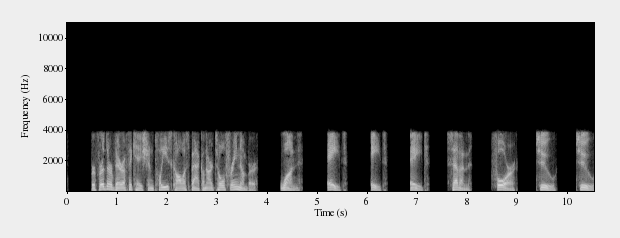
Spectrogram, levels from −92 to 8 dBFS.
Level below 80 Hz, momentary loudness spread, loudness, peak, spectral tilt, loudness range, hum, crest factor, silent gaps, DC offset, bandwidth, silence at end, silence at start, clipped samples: -42 dBFS; 18 LU; -18 LUFS; 0 dBFS; -11.5 dB/octave; 4 LU; none; 18 dB; none; under 0.1%; 4.1 kHz; 0 s; 0.5 s; under 0.1%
